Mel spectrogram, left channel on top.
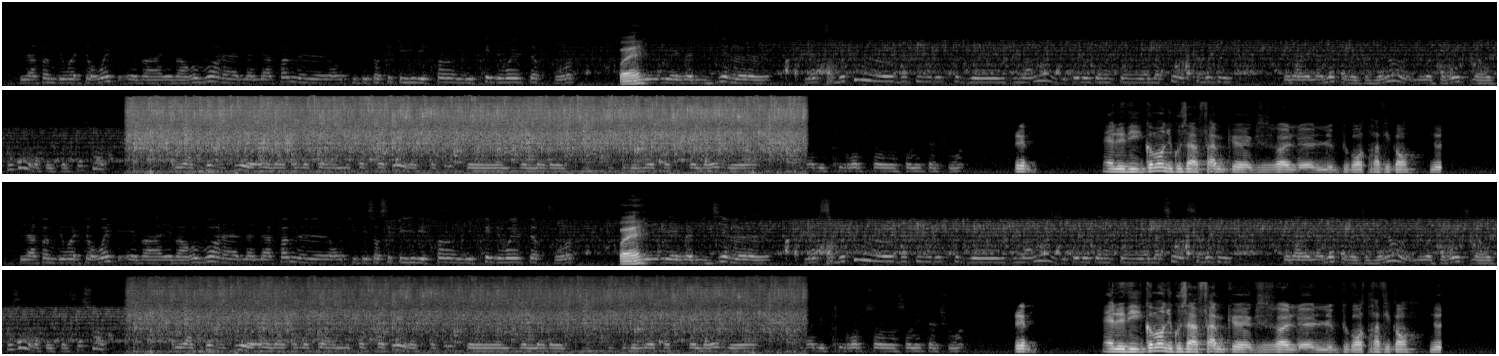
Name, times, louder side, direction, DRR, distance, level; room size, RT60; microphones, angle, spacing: voice 1, 0.2-5.8 6.4-7.7 8.0-12.4 12.8-16.0 16.7-20.7 21.0-22.6 23.0-24.6, right 1 dB, 75° right, 4.4 m, -38 dB
sound 1, 3.8-18.3, right 5 dB, 55° right, 3.8 m, -45 dB
sound 2, 16.2-23.0, left 9 dB, 30° left, 0.6 m, -26 dB
voice 2, 26.0-29.3, right 2 dB, 30° right, 0.6 m, -21 dB
head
